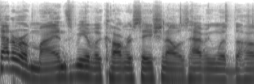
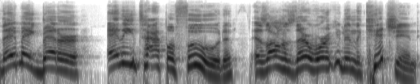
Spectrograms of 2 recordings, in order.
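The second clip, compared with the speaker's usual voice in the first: excited rant; 8 semitones higher than usual. Retold or imitated. Telling friends about restaurant kitchens, excited higher rant. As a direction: pitch it up and lean into each claim. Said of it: "And I'm like".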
